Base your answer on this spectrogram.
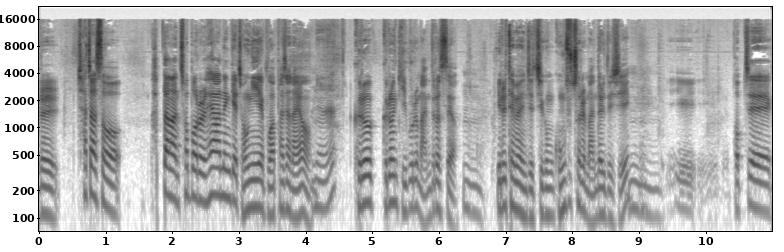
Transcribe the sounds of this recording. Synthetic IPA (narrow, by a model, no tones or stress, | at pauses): ɾɯɭ | t͡ɕʰad͡ʑasʰʌ | kap̚t͈aŋɦant͡ɕʰʌbʌɾɯɭɦe̞aɦanɯnɡe̞t͡ɕʌŋie̞puɦapʰad͡ʑanajonkɯɾʌk̚k͈ːɯɾʌnkiɡuɾɯɭma̰ndɯɾʌs͈ʌjo̰iɾɯɭtʰe̞mjʌnind͡ʑe̞t͡ɕiɡɯmkoŋsʰu̥t͡ɕʰʌɾɯɭmandɯɭdɯɕʰi | i | pʌp̚t͡ɕ͈e̞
